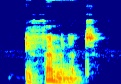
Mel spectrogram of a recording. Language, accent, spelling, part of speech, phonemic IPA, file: English, Southern England, effeminate, adjective, /ɪˈfɛmɪnət/, LL-Q1860 (eng)-effeminate.wav
- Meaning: 1. Of a boy or man, exhibiting behavior or mannerisms considered typical of a woman or unmasculine 2. Womanly; tender, affectionate, caring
